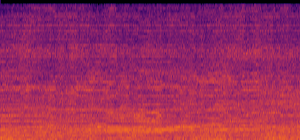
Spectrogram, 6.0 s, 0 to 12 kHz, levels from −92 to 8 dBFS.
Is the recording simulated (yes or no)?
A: yes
